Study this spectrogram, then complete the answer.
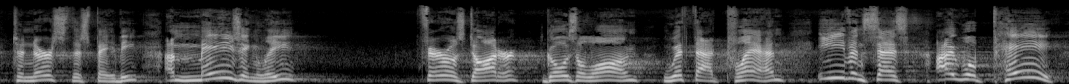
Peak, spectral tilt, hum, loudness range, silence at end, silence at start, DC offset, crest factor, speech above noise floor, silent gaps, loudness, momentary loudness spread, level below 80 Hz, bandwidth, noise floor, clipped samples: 0 dBFS; -3.5 dB/octave; none; 4 LU; 0.1 s; 0.15 s; under 0.1%; 18 dB; 36 dB; none; -16 LUFS; 9 LU; -68 dBFS; 16.5 kHz; -53 dBFS; under 0.1%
